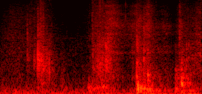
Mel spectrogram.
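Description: A few soft footsteps across a room.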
